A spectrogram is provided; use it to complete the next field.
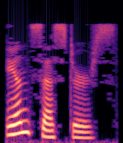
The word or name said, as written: ancestor's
